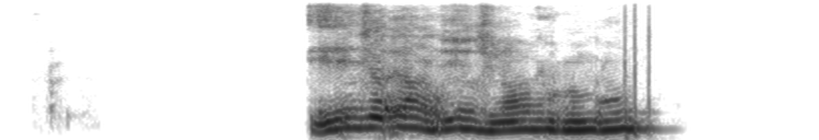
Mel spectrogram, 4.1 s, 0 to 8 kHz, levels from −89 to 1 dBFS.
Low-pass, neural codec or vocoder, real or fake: 7.2 kHz; codec, 16 kHz, 2 kbps, FreqCodec, larger model; fake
